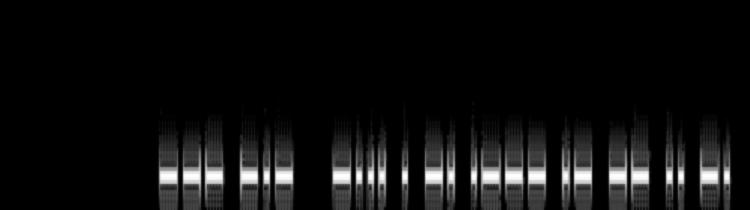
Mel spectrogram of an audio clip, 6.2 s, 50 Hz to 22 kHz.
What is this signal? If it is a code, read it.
Morse code, heard as a keyed tone, about 25 wpm, 700 Hz. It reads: OK BENJAMIN
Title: K1USN SST QSO Practice 25wpm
